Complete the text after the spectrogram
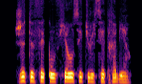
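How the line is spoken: Plain. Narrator (French): dit-il

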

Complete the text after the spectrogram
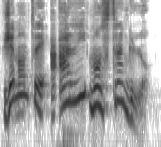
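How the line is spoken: Playful, bantering. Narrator (French): dit Lupin d'un ton badin

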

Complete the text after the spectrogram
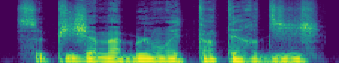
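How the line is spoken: Murmured between kisses. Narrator (French): avait-il murmuré entre deux baisers

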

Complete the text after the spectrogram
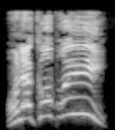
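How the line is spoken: Audience shouting. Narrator (French): cria la salle

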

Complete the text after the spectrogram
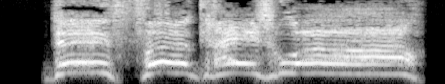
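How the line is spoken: Yelling. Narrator (French): hurla Akan

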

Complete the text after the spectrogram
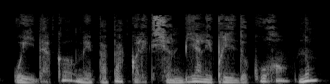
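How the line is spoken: Low voice. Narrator (French): dit Fred à voix basse

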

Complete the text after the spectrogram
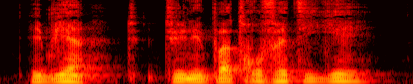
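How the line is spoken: Stammering. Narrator (French): Elle balbutia

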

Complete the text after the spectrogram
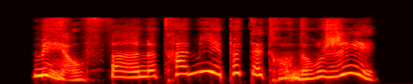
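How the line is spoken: Exclamation. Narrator (French): s'écrie Joséphine

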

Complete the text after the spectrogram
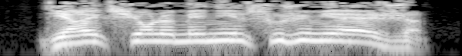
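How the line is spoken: Shouted. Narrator (French): cria Berton

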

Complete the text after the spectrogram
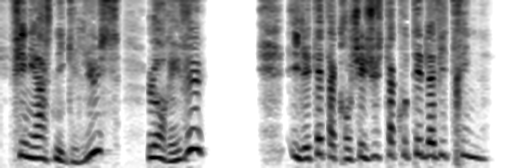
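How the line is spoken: Breathless voice. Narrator (French): dit-elle d'une voix essoufflée

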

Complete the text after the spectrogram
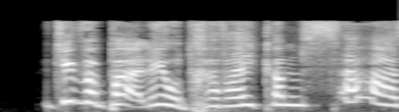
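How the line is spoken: Exclaiming. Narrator (French): s'écria Hermione

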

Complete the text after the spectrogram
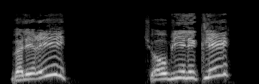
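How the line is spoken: Shouting. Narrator (French): crie Charline

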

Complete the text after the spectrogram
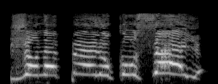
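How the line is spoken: Shouted as loud as possible. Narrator (French): cria Zizou aussi fort qu'il le pouvait

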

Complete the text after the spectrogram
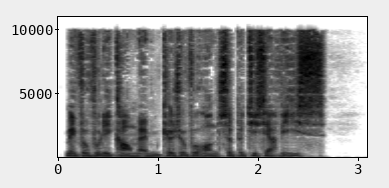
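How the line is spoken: Growled. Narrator (French): gronda Rogue

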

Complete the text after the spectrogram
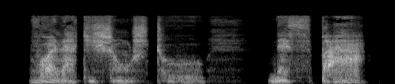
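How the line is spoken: Murmured. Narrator (French): murmura Greybac

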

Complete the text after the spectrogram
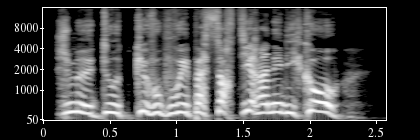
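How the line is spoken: Yelling. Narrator (French): hurle

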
